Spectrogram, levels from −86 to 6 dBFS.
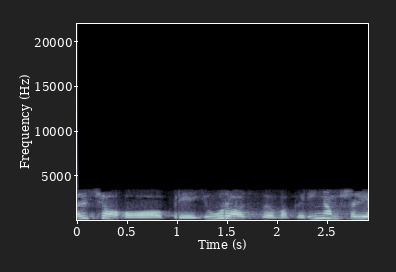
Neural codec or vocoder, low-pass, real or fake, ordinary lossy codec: none; 3.6 kHz; real; MP3, 16 kbps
